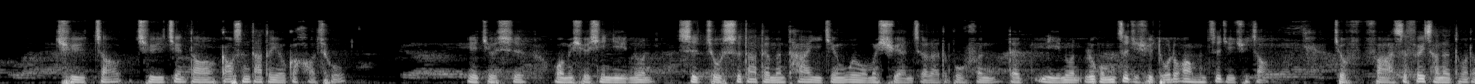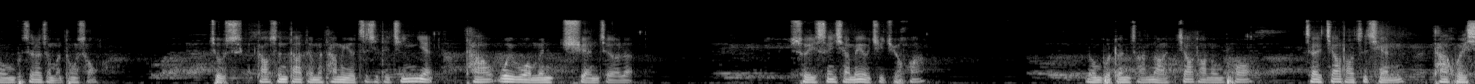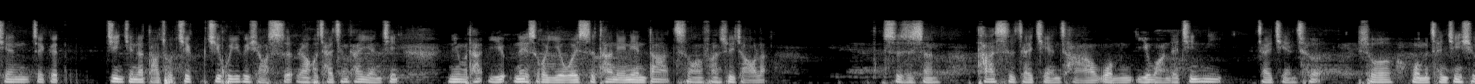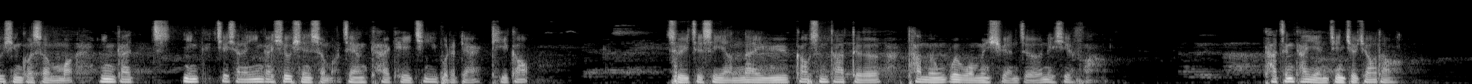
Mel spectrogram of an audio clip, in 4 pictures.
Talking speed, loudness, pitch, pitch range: 250 characters per minute, -19 LUFS, 110 Hz, 100-120 Hz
